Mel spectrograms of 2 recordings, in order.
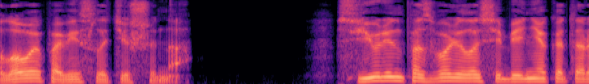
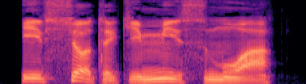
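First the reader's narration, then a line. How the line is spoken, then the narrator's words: Stern question. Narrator (Russian): спросил Двали все тем же строгим голосом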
